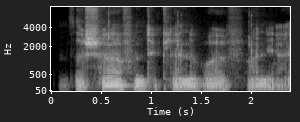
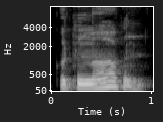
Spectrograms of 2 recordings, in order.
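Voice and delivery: calling back; 6 semitones higher, 5 dB louder than usual. Acted. The two answer the stork.

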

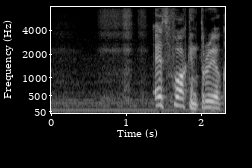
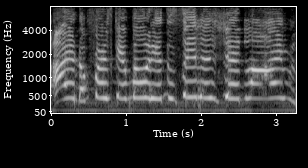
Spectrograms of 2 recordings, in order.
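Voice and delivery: very high-pitched mock celebration; over-the-top high excitement; excited boast. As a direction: squeal it out like a triumphant first witness. Imagined reaction recorded on his phone.

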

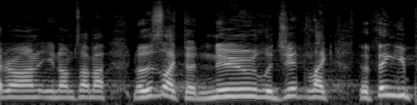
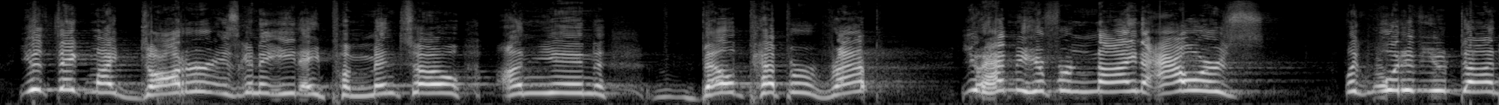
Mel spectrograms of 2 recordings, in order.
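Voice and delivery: much higher, louder, slow outraged rant; 9 semitones higher, 6 dB louder, slower than usual. Retold or imitated. Father raging at the airline over his daughter's food, loud and slow. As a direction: thunder at the airline for the child. Dad rants about veggie wrap.

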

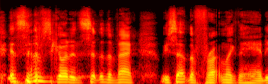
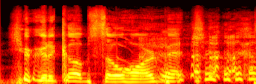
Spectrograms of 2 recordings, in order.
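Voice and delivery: cocky shout; 6 semitones higher, 9 dB louder, much slower than usual. Retold or imitated.

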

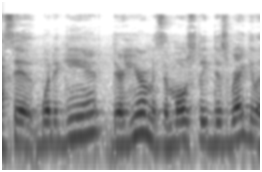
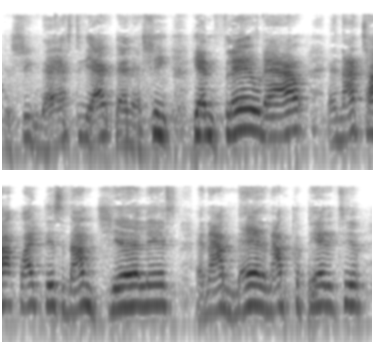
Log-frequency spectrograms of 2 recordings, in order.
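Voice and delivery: a hint of a catty, jealous rival; mildly mocking jealous woman voice; 3 semitones higher than usual. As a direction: voice the nasty other woman, hammed a little.

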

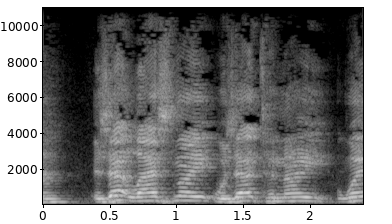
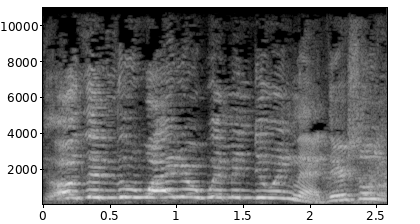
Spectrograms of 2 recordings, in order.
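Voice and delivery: mock exasperation; 13 semitones higher than usual. Mock complaint about women.

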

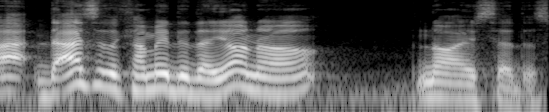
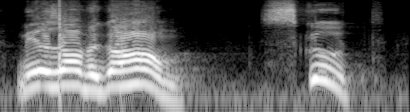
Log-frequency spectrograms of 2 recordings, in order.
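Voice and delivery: louder mock brush-off, shooing a guest out; hammed-up impatient hostess, louder; impatient dismissal; 2 semitones higher, 4 dB louder than usual. Acted hostess sends guest off.

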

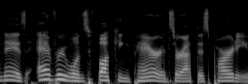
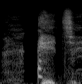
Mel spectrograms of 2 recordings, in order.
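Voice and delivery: breathless high squeal of laughter; high giggle. Real, not acted. Laughing at the cursed parents, high giggle. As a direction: burst out laughing.

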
